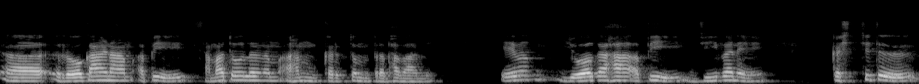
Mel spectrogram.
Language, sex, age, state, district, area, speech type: Sanskrit, male, 18-30, Karnataka, Mandya, rural, spontaneous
